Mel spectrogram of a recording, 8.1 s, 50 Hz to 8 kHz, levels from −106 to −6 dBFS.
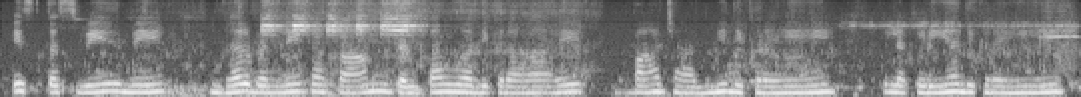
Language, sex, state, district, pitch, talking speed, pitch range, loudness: Hindi, female, Chhattisgarh, Rajnandgaon, 210 Hz, 155 wpm, 195-220 Hz, -18 LUFS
